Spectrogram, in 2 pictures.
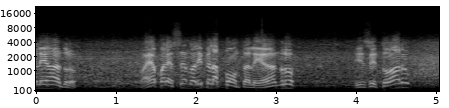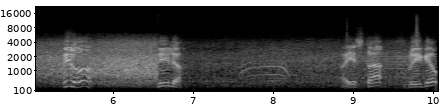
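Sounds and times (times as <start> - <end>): stadium crowd murmur: 0.0 - 10.0.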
